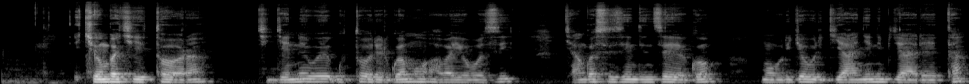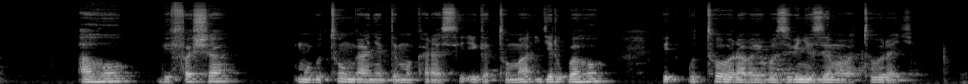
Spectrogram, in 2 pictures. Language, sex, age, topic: Kinyarwanda, male, 18-24, government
